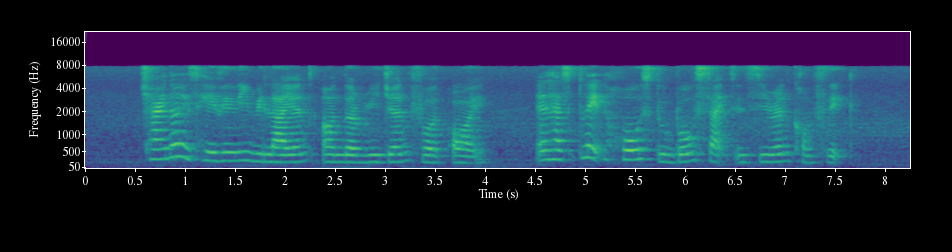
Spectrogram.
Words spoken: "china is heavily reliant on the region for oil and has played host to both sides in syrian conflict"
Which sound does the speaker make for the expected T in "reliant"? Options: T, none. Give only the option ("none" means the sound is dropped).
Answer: T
